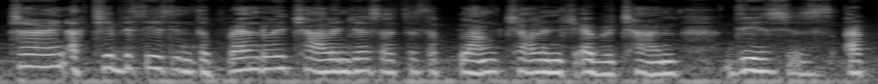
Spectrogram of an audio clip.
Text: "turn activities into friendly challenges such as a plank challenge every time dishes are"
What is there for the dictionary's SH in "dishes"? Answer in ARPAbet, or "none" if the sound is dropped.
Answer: S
